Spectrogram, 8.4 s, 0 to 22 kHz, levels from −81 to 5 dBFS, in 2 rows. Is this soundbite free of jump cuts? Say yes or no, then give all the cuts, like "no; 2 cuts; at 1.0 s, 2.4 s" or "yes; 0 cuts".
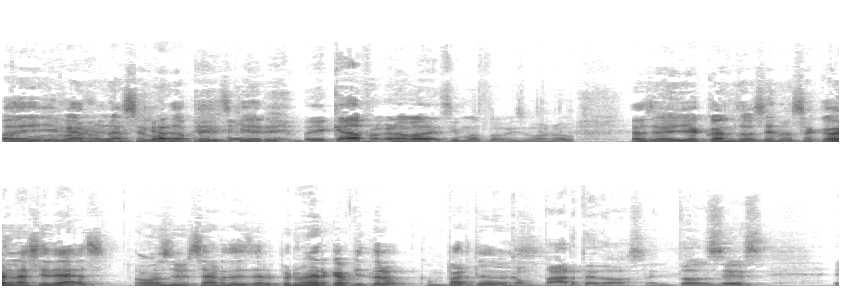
no; 2 cuts; at 1.0 s, 2.8 s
